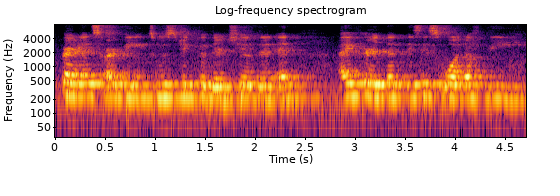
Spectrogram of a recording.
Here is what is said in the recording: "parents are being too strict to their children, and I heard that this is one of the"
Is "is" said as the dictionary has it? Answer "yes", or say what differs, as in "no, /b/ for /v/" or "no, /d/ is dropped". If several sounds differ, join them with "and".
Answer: no, /s/ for /z/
